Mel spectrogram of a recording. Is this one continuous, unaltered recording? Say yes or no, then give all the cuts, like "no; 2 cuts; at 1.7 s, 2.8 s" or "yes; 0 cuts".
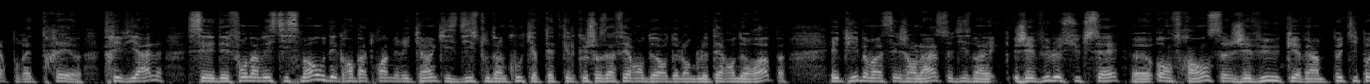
no; 1 cut; at 11.2 s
